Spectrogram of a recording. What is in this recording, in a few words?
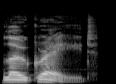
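"low-grade", British English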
